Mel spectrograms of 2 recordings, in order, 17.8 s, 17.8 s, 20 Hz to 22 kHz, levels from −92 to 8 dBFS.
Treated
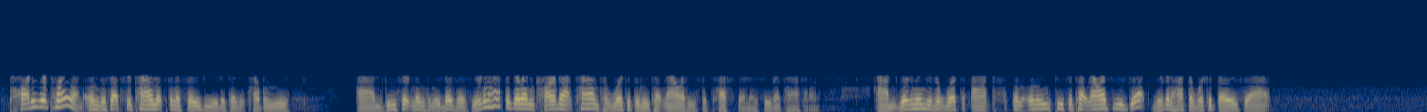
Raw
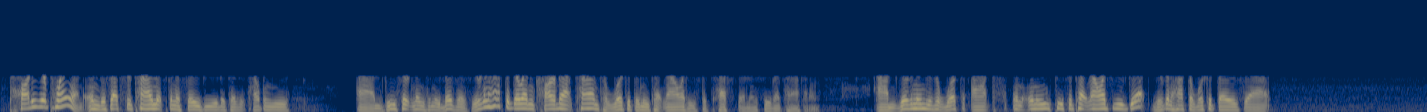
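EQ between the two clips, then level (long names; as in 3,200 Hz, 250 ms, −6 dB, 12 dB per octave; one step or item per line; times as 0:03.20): Butterworth band-reject 980 Hz, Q 4.8
parametric band 490 Hz +12 dB 1.8 octaves
−7.0 dB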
